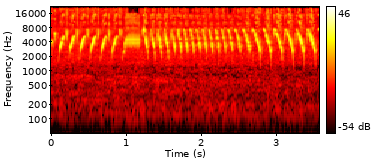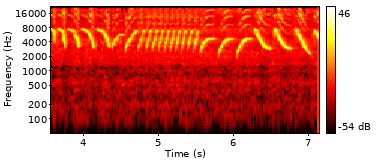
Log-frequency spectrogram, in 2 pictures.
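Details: Training song of a canary: dense runs of fast falling notes repeated several times a second, later loosening into wide V-shaped rising and falling whistles at a slower pace.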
